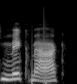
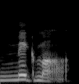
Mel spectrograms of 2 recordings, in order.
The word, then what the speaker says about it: Mi'kmaq: There's Micmac, which is not supposed to be called Micmac. Micmac Mall is named Micmac Mall because us fucking white people could not pronounce the word Mi'kmaq because the Mi'kmaq people are the Mi'kmaq people. We pronounced it Micmac and called the mall the Micmac Mall.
